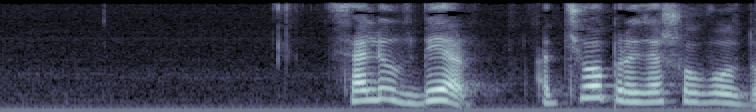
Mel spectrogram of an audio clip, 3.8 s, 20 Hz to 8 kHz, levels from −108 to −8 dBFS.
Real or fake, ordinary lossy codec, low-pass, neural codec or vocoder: real; MP3, 48 kbps; 7.2 kHz; none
